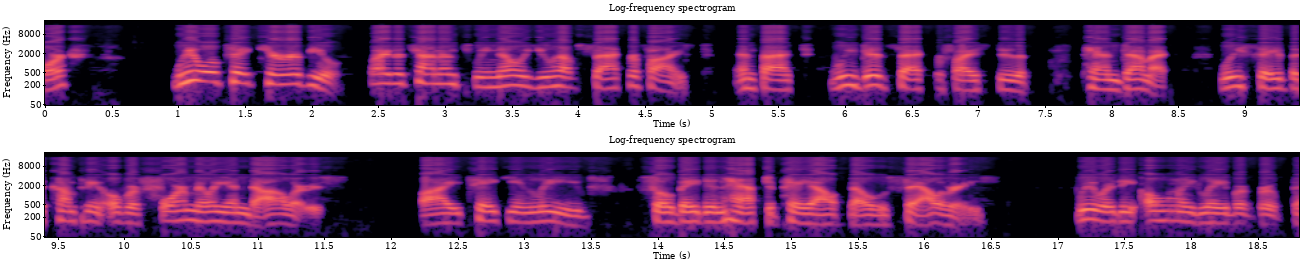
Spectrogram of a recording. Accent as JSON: {"language": "English", "region": "Minnesota", "country": "United States", "tie": "born or raised there", "moved": "yes", "lives_now": "Florida, United States", "said": "most of them are born and raised in Minnesota, like I was. And even though I live in Florida now"}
